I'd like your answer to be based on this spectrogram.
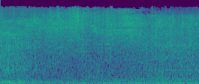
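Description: Confringo spell explosion in Hogwarts Legacy: a loud, rumbling blast that rolls on as a continuous heavy roar for several seconds, close and full, with no voices over it.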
